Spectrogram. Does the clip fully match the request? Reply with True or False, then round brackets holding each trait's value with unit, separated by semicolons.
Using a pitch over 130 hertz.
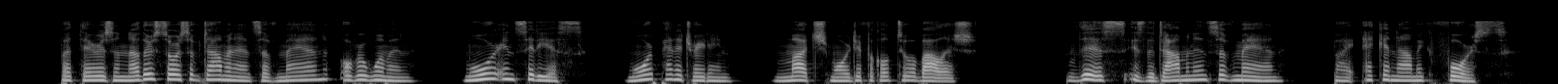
True (190 Hz)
